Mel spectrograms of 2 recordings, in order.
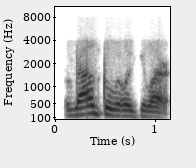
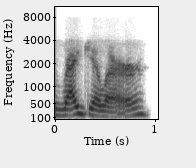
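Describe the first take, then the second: First: The word has an extra repeated 'lu' syllable. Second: The word is said normally, with four syllables. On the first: The speaker calls it wrong. "she says rel regulular" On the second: The speaker calls it right. "she can't say regular"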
